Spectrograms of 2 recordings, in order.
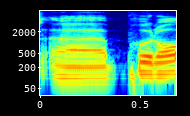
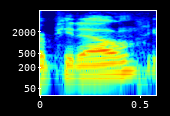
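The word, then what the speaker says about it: PDAL: Poodle or Pidel, either pronunciation is fine, and Entwined.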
